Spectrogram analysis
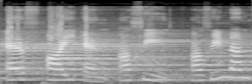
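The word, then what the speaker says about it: Aafin: आफीन के स्पेलिंग है double A एफ आई एन आफीन।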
